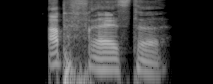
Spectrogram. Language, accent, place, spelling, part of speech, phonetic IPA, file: German, Germany, Berlin, abfräste, verb, [ˈapˌfʁɛːstə], De-abfräste.ogg
- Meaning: inflection of abfräsen: 1. first/third-person singular dependent preterite 2. first/third-person singular dependent subjunctive II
